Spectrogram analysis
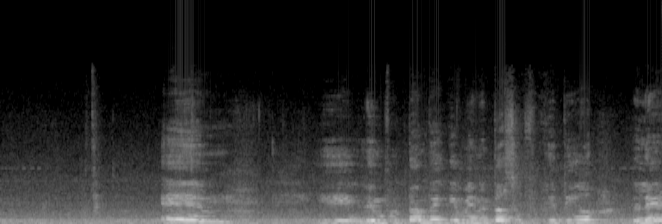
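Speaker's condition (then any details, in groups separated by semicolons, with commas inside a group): Cerebral palsy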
